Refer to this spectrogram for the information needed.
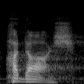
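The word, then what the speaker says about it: chadash: Now, if you want to write it down in your notes, here's the English way it's spelled. C-H-A-D-A-S-H. C-H-A-D-A-S-H, but it's pronounced hadash.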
